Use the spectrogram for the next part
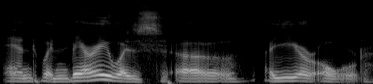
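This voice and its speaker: A very old woman, about a hundred, with a Midwestern American accent, reminisces haltingly in an interview, pausing often. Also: low-pitched, fairly even intonation, creaky, mellow, dry recording, studio quality. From United States, rural Indiana. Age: very old, about 102. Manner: halting delivery with long pauses and many hesitations.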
